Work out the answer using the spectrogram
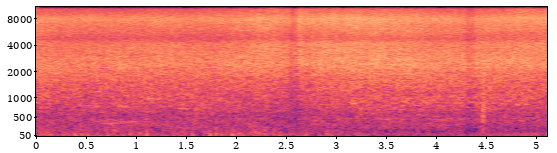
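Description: Heavy rain falling on a street and wet pavement: a steady, loud hiss, with an uneven low rumble beneath it.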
